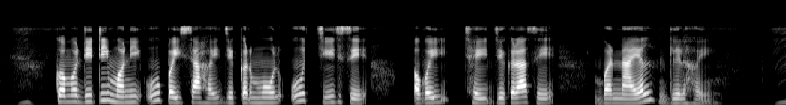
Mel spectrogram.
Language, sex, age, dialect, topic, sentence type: Magahi, female, 25-30, Western, banking, statement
